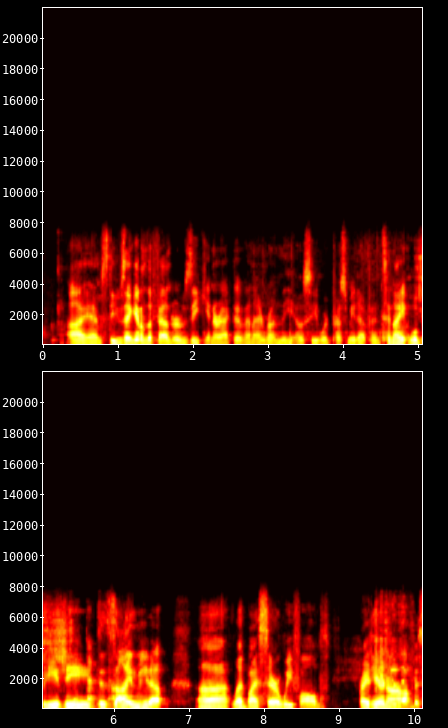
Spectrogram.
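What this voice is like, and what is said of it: Smooth, mellow DJ voice. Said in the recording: “Can you be more mellow with that intro? ... It's my DJ voice. ... This is smooth ... It's my 976 voice.”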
